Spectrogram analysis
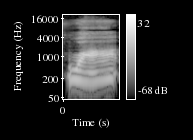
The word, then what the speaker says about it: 畫: The word pronounced 畫 is a verb, means to draw. And when you pronounce 畫 is a noun, means drawing.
